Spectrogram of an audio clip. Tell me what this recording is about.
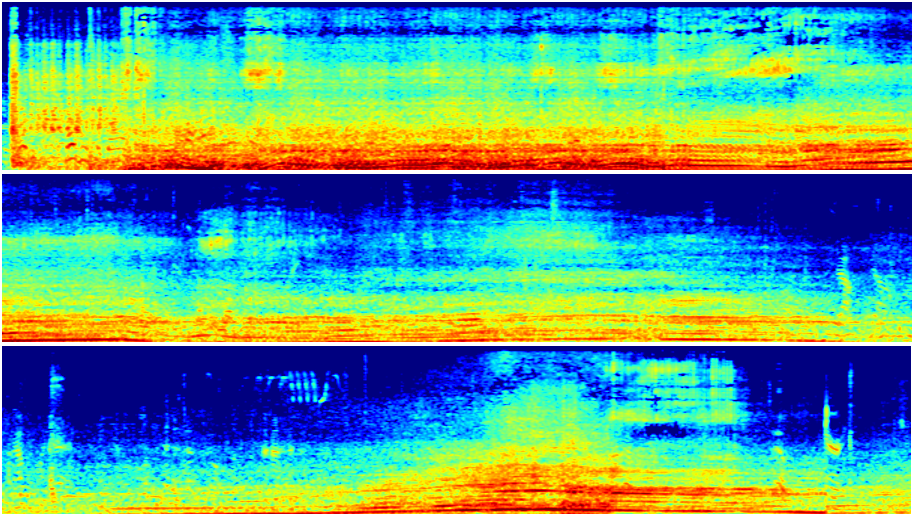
Ignition Starting and Engine Rev on a Vintage Race Car
Stereo recording of a vintage race car. Engine starts and the engine revs.
auto, car, engine, field-recording, idle, ignition, motor, pull-out, race, rev, revving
